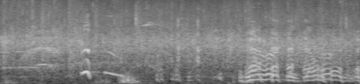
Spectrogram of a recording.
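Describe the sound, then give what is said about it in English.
Applause from a church audience welcoming a pastor, a steady clapping wash lasting the whole clip, with raised voices and shouts standing out above it, strongest near the end. “Come on now, give Pastor Greg a hand.”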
